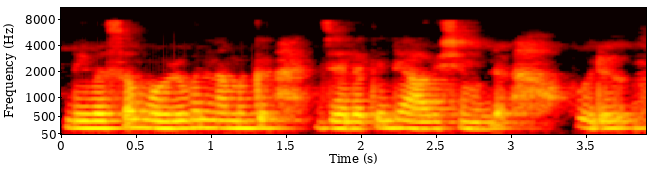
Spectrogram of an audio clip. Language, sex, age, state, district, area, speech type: Malayalam, female, 18-30, Kerala, Wayanad, rural, spontaneous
